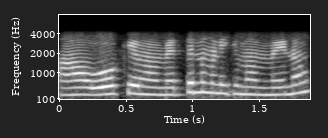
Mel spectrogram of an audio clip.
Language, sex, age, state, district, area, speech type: Tamil, female, 18-30, Tamil Nadu, Cuddalore, rural, conversation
